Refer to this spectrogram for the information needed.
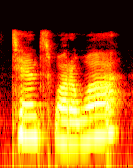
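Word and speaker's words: Tenskwatawa: So there's the Anna the prophetess, to Ken Swatawa, the prophet connection. I think I mispronounced his name, but again, Tecumseh's younger brother is Ten Swatawa,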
